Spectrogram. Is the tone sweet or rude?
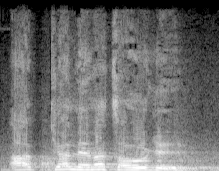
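sweet. It is said sweetly and politely.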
